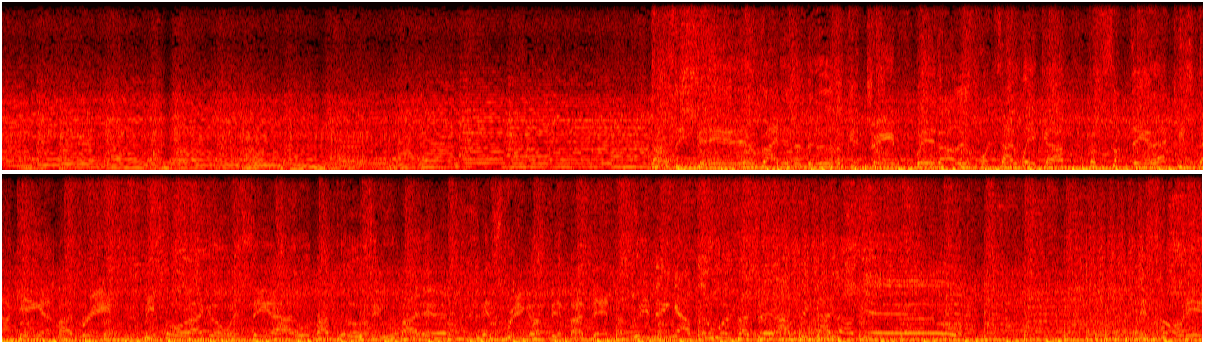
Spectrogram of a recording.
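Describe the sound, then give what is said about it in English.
A musical intro song plays loudly, opening with steady layered tones before a fuller, busier band arrangement kicks in after about six seconds and drives on without any talking. “But before we can do that, I think we got to give these fun folks a nice little musical intro, shall we?”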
